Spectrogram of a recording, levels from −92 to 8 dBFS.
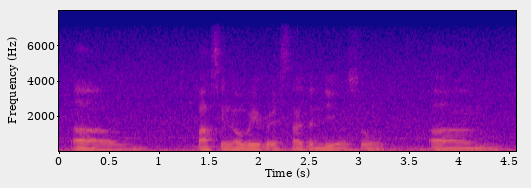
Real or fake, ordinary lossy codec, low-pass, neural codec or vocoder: real; none; 7.2 kHz; none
